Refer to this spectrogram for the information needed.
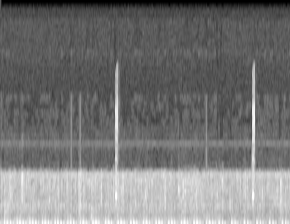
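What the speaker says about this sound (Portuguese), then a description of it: "The motor spluttered." A motor in Broken Sword II splutters in a steady, rapid putter of low chugging pulses, with a few faint clicks on top, continuous and fairly loud throughout.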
